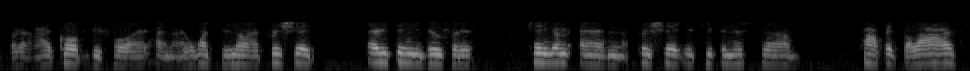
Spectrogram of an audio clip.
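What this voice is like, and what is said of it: Voice affected by a cold. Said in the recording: “Excuse my voice. I'm just getting a little cold”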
